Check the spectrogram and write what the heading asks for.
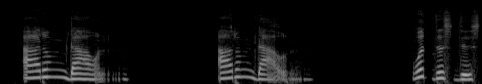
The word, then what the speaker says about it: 아름다운: angle word number 245 this is pronounced as a four-syllable word the first syllable is a second syllable is third syllable is da and the fourth syllable is pronounce it with me adam down adam the korean word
